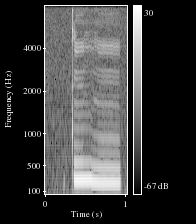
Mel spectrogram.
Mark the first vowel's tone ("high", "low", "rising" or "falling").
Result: high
